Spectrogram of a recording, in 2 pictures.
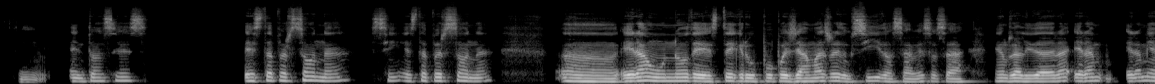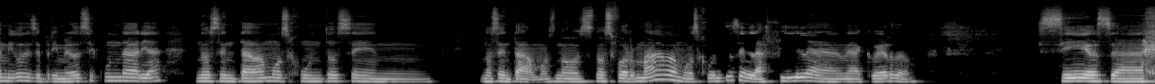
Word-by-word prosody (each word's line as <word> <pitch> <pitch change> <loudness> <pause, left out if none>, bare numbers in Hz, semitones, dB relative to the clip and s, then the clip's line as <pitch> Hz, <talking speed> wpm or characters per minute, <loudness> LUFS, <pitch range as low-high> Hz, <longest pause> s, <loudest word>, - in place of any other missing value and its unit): Sí, 115 -3 -10
mm. - - -14 0.2
Entonces, 160 +3 -4 0.9
esta 160 +2 +1
persona, 175 +1 -2 0.2
sí, 170 +1 -5
esta 160 +1 -3
persona, 165 +1 -1 0.7
ah, 140 -3 +3
era 155 +5 +7
uno 165 -1 +3
de 150 -2 +6
este 140 +4 +1
grupo, 150 -1 +1
pues, 145 -2 +4
ya 145 0 +4
más 155 +2 +1
reducido, 145 -1 +1
¿sabes? 135 +2 -2
O 145 - -4
sea, 130 -1 -1 0.3
en 150 -1 -1
realidad 140 -1 +5
era 155 +3 +1
era 160 +1 +1 0.2
era 150 +1 -1
m - - -1
mi 180 - 0
amigo 160 +1 -1
desde 155 -4 -3
primero 135 0 -2
de 150 - -2
secundaria, 165 0 -2 0.3
nos 150 0 -1
sentábamos 145 +1 0
juntos 145 0 -4
en 125 -3 -5 0.4
nos 140 -1 -4
sentábamos, 130 -3 -2
nos 135 0 -2
nos 145 0 0
formábamos 150 +1 0
juntos 150 +8 -5
en 155 -6 +2
la 125 -1 +2
fila, 150 -1 -1
me 125 0 -3
acuerdo. 135 0 -2 1.2
Sí, 155 0 +3
o 145 0 +6
sea, 135 -2 +2
150 Hz, 130 wpm, -23 LUFS, 135-160 Hz, 1.2 s, era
